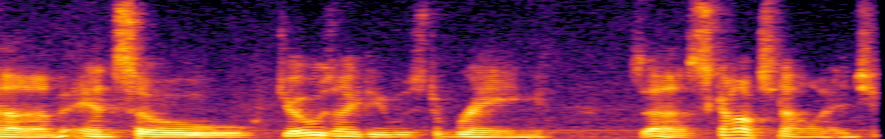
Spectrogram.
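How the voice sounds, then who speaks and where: A man speaks at a fairly slow pace in a medium pitch. Noticeable background noise runs underneath. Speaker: orientation and mobility instructor. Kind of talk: recorded presentation overview.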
